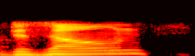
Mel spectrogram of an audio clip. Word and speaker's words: DAZN: You know, and then Eddie Hearn said, no, it's DAZN instead of the zone.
